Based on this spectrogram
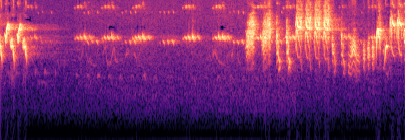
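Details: A house wren opens with a short bubbly fragment, pauses while a regular high pulsing chirp continues, then delivers a dense, buzzy cascade of rapid notes.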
